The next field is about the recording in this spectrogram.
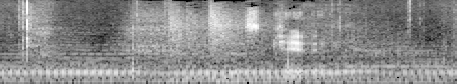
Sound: sniggers

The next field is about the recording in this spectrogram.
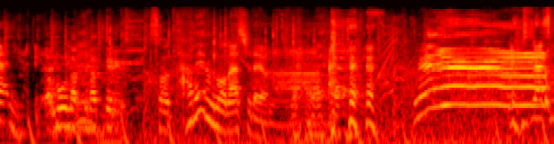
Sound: Laughters and a new VTEC engine starting

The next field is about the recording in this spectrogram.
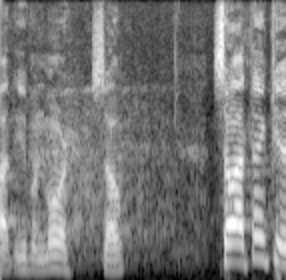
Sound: laughter

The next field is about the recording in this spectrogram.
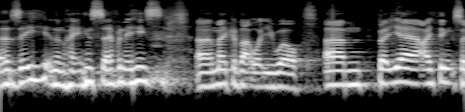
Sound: laughs

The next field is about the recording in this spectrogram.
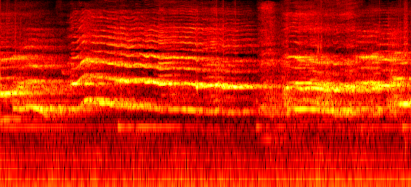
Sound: crying loudly

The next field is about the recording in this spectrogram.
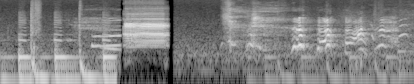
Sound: buzzer; both laugh

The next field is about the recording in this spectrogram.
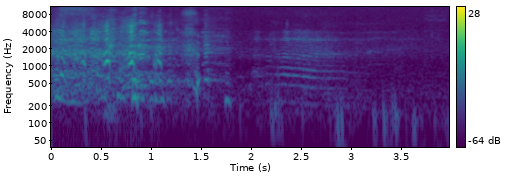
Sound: laughter

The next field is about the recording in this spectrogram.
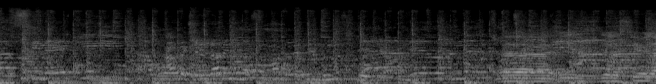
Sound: speaking in farsi

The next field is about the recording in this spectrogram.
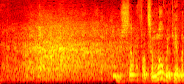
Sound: audience laughs

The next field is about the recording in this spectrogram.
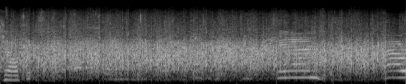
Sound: audience applauds

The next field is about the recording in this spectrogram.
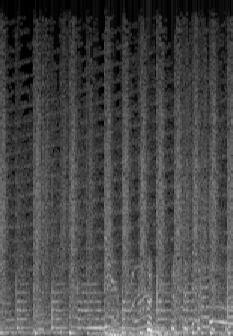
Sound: laughter

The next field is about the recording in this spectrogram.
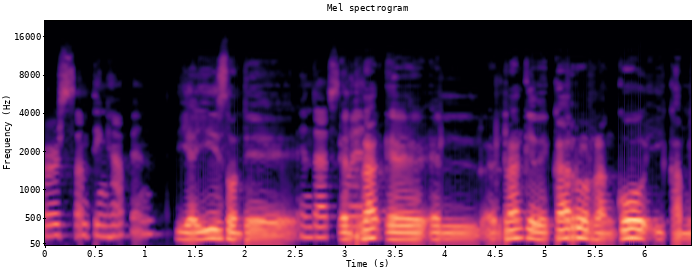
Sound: speaks in foreign language

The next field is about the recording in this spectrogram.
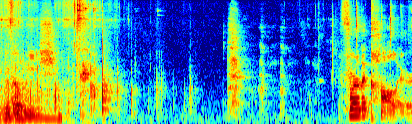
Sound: laughs

